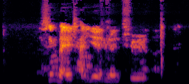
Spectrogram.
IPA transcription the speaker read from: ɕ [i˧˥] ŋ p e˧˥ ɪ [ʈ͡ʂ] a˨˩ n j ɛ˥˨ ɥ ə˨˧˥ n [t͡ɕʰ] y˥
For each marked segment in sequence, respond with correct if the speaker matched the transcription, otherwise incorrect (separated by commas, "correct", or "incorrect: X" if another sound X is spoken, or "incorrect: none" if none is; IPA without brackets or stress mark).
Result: incorrect: i˥, incorrect: ʈ͡ʂʰ, correct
